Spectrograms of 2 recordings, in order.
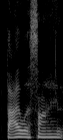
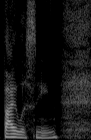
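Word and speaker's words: thylacine: y l a c i n e it's pronounced phocine or thyine and it's this striking looking animal you can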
